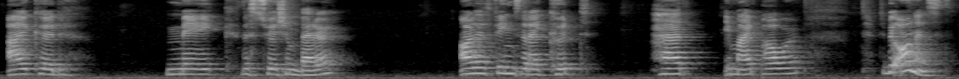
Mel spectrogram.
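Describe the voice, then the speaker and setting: A woman vlogger telling a personal story to the camera in an earnest, confiding way, often restarting her sentences. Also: lowish voice. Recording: roomy echo.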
